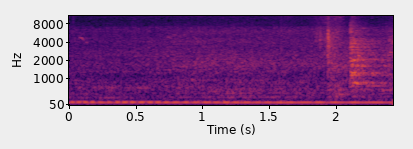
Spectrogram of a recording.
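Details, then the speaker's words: Subaru Outback 3.6R, 260k miles, with new mufflers (Walker Quiet Flow on the left, OEM Subaru on the right): low, steady, even exhaust hum at idle with no puffing, ticking or rasp; normal quiet exhaust, no leak. "quiet they're both quiet so the walker is pretty quiet that thing is a quiet muffler"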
